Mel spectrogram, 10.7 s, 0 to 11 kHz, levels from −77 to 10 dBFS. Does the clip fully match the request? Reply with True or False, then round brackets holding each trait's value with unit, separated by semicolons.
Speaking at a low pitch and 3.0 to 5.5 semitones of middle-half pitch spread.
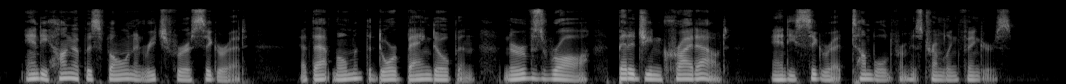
False (130 Hz; 2.6 semitones)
